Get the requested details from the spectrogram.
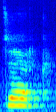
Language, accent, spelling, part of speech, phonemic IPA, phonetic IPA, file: Armenian, Eastern Armenian, ձեռք, noun, /d͡zerkʰ/, [d͡zerkʰ], Hy-ձեռք.ogg
- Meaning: 1. hand; arm 2. writing, handwriting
